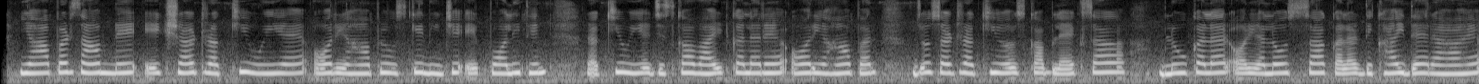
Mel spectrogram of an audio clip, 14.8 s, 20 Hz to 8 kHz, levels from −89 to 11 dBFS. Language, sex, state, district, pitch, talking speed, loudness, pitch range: Hindi, female, Uttar Pradesh, Jalaun, 305 Hz, 175 wpm, -12 LUFS, 285-315 Hz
